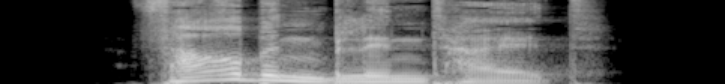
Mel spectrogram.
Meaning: color blindness
- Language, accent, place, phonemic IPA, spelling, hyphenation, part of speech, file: German, Germany, Berlin, /ˈfaʁ.bn̩ˌblɪnt.haɪ̯t/, Farbenblindheit, Far‧ben‧blind‧heit, noun, De-Farbenblindheit.ogg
